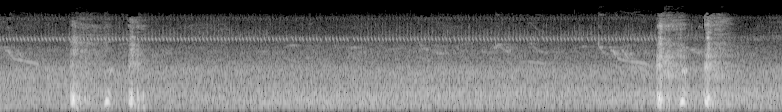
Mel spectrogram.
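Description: A person coughs in two short bursts of three, one near the start and one near the end, over a steady outdoor drone of insects and distant background noise.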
